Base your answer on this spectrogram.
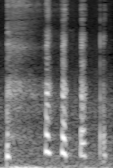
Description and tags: A cute girl chuckle.
Created using my own voice, with a Blue Snowball microphone and Audacity. Sped up slightly.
